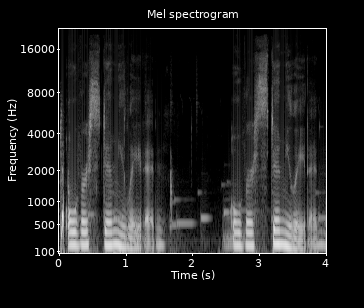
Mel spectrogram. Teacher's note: This has an emphasis on the third syllable.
